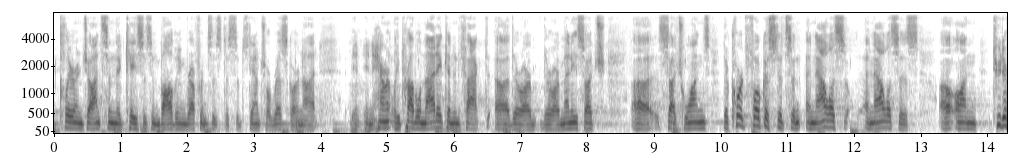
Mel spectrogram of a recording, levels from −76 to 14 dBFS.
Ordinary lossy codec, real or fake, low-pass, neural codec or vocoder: AAC, 48 kbps; real; 7.2 kHz; none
